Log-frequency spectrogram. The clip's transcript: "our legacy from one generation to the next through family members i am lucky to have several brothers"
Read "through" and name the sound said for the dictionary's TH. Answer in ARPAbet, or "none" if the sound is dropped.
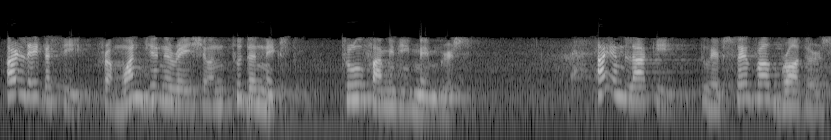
T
